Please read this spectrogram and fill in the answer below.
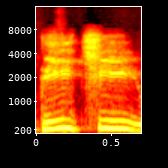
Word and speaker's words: Dietschy: DIETSCHY rhymes with Peachy.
